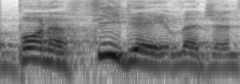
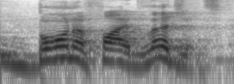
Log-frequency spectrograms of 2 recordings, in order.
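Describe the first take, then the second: First: 'Bona fide' is given a careful, formal pronunciation. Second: 'Bona fide' is given a casual, everyday pronunciation. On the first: The speaker calls it right. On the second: The speaker calls it wrong.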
